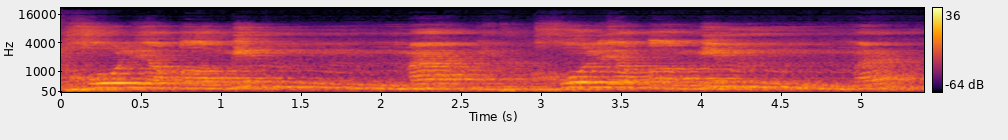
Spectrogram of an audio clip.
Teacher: Ya kha khi khu khuliqa ya, khuliqa mimma, itu ada mimma nun sakinah, nun sukun, nun mati ketemu mim, jadi idgham bi ghunnah ya. Jadi khuliqa mim ditahan ya, ghunnah ditahan, oh harokat mimma, mim ditahan ya, jangan dibaca khuliqa mimma.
